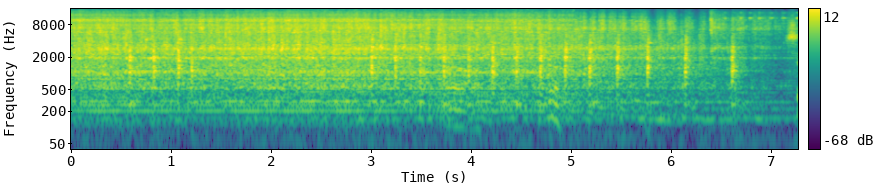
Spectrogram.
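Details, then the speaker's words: Logan lathe Model 1922 test run after replacing the change gear stud: steady running with a gear whir, but sharp, irregular bangs about twice a second; cause unclear. "good except for this banging"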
